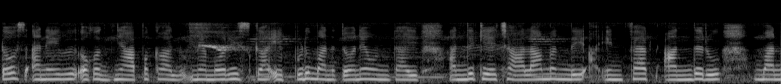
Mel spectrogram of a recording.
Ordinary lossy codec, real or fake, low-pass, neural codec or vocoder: none; real; 7.2 kHz; none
